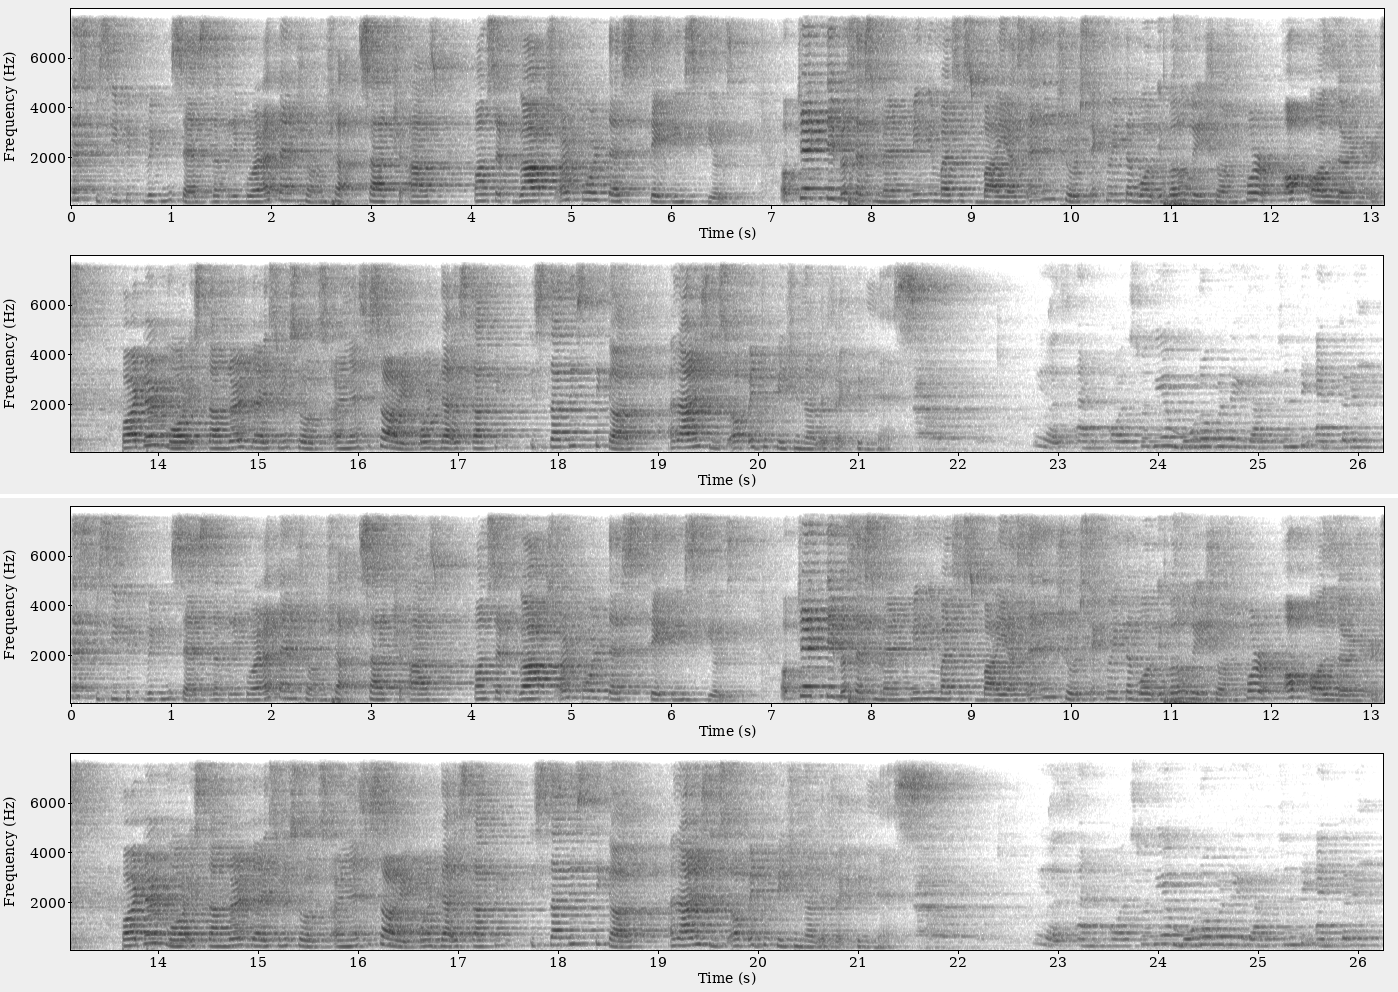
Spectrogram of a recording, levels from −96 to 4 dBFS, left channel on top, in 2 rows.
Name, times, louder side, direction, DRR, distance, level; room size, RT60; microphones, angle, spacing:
voice 1, 0.0-21.6, left 1 dB, 10° left, -2 dB, 0.6 m, -29 dB
voice 2, 21.6-22.1 22.8-26.1, left 1 dB, 50° left, -1 dB, 1.7 m, -38 dB
10.5 x 5.0 x 7.2 m, 1.4 s
head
